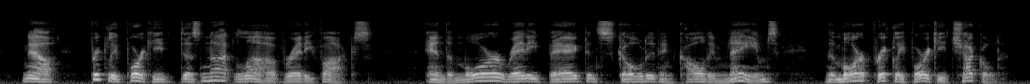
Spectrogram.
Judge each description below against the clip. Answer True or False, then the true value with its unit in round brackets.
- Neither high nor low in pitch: False (120 Hz)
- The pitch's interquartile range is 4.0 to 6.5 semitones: True (4.7 semitones)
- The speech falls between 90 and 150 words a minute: True (140 wpm)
